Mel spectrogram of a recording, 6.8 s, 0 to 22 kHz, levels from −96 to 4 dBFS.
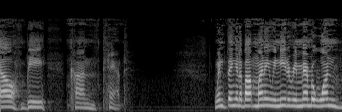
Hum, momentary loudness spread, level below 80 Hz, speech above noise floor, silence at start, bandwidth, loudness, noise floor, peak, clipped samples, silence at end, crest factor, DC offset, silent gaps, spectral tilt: none; 21 LU; -78 dBFS; 50 dB; 0 s; 11.5 kHz; -28 LUFS; -80 dBFS; -10 dBFS; under 0.1%; 0 s; 22 dB; under 0.1%; none; -5.5 dB/octave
